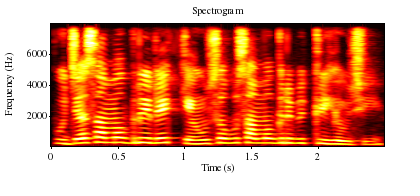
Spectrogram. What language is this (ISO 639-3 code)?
ori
